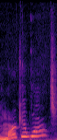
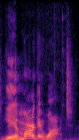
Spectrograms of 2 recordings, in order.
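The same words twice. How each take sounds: First: "Market Watch?" very high, rising like a question; mock-puzzled lift on "Market Watch"; question intonation. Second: Said in the usual way. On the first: Shown as a demonstration. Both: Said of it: "I said it like a question".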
